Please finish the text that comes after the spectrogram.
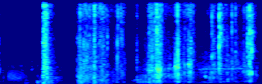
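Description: Crinkly cream-colored material being handled up close, producing faint crumpling and rustling bursts that come and go in short uneven stretches.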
